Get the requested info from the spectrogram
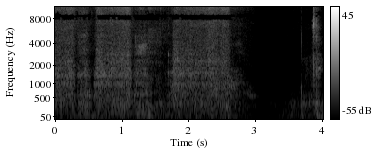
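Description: A person blowing steadily by mouth onto wet pour paint on a canvas to push it across the surface: a faint, soft breathy hiss. It cuts off suddenly about three-quarters of the way in, followed by a moment of dead silence and a faint click.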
